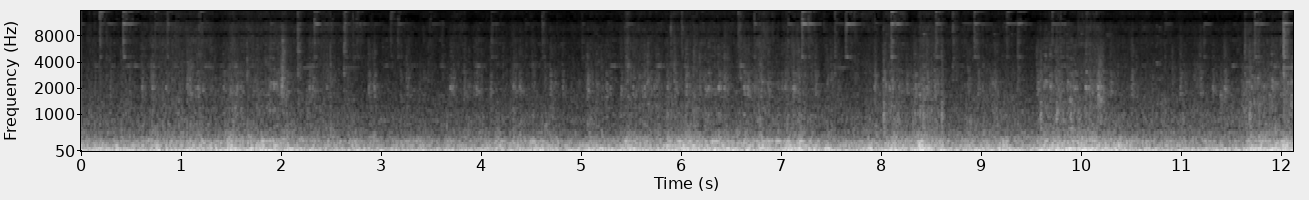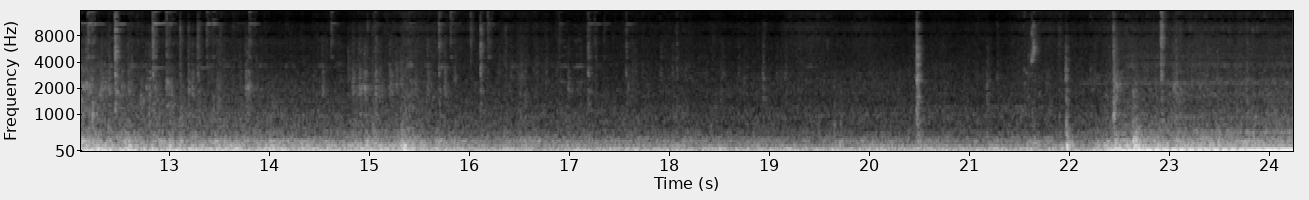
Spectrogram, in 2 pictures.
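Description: Cab of a moving Dodge D150 pickup with a 225 Slant 6 engine, steady drone of engine and road noise with rattles and mechanical clicks, a louder low surge near the end, no talking.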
